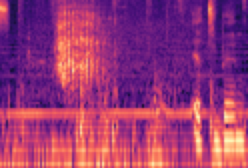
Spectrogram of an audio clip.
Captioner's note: horse snorts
